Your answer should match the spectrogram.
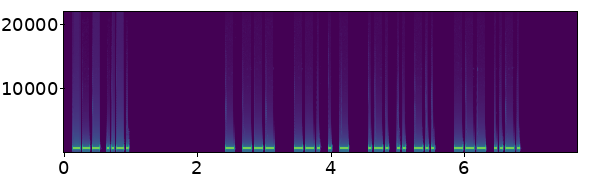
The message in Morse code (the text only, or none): OF TO GET RID OF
